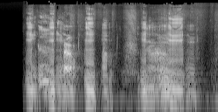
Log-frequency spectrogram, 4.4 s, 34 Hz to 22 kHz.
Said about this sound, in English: They approach and see 10 little piglets next to their pig.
